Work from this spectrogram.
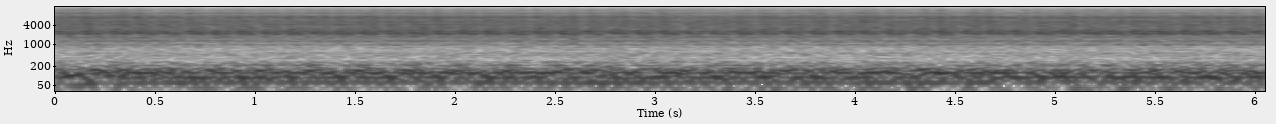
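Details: Project car V8 after plugging in the correct ignition box: deep, steady idle with an even low burble, no misfire or loud tapping. Lifters sounded noisy on startup. Healthy idle.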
